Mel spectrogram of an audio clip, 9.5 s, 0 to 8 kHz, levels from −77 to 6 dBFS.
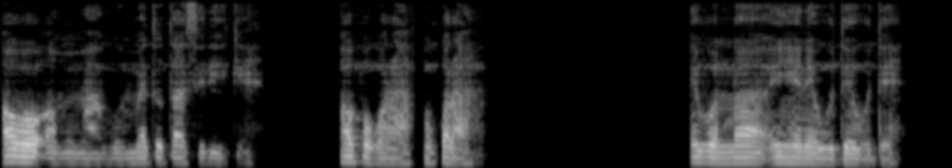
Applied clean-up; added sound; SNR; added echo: none; none; none; none.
